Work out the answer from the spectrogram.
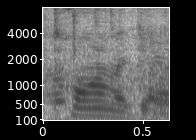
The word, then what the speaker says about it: ptarmigan: the ptarmigan type. P-T-A-R-M-I-G-A-N. The P is silent, like the P in pneumonia.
